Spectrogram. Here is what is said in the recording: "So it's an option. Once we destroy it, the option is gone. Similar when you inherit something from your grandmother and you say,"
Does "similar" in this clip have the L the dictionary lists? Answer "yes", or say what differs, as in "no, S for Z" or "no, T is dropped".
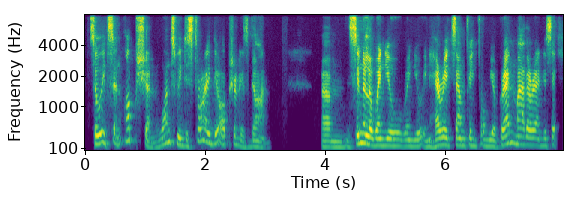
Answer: no, W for L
